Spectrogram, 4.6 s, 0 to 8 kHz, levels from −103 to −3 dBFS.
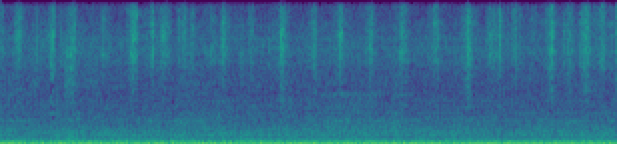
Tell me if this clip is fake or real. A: fake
